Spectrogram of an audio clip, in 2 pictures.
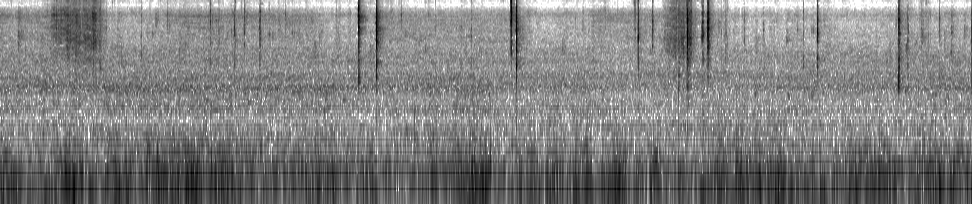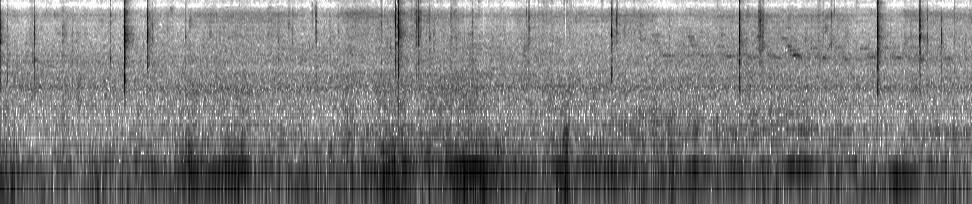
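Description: A knife blade scrapes and clicks against tree bark, up close.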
